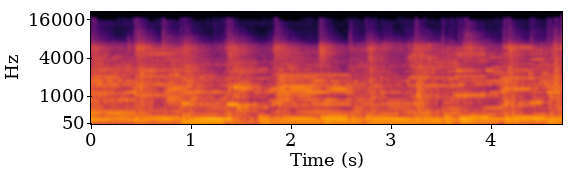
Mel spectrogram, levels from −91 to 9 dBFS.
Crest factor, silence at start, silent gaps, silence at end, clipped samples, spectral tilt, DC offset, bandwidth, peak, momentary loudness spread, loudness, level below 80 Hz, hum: 12 dB; 0 s; none; 0 s; under 0.1%; -5 dB/octave; under 0.1%; 11.5 kHz; 0 dBFS; 2 LU; -12 LUFS; -30 dBFS; none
